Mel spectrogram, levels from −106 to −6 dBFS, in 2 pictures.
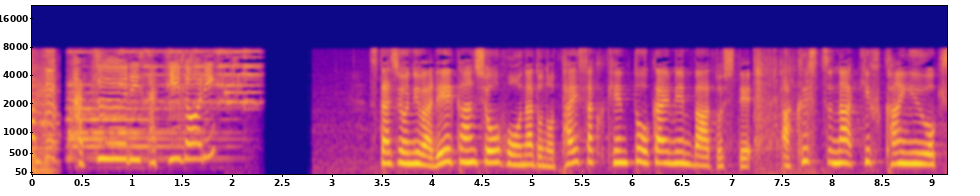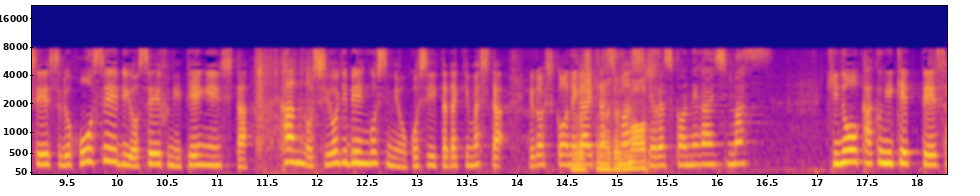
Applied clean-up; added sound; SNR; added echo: none; Crumpling, crinkling; 19 dB; none.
